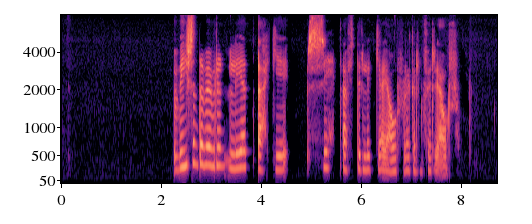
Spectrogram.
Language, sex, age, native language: Icelandic, female, 30-39, Icelandic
